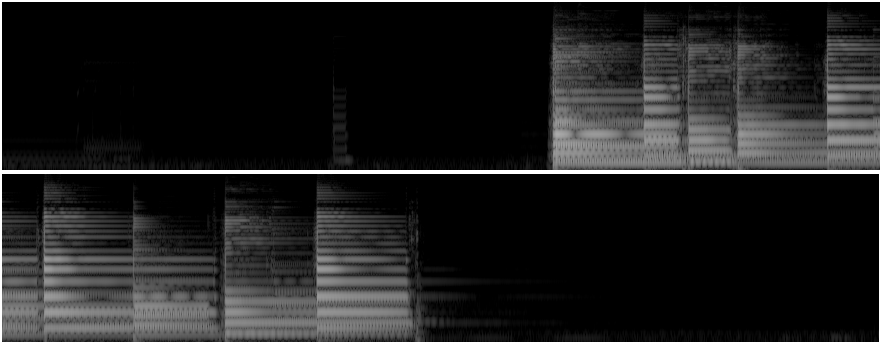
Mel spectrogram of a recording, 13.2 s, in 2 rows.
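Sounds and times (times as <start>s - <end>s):
electric guitar recorded with Royer microphone: 4.1s - 9.8s.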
